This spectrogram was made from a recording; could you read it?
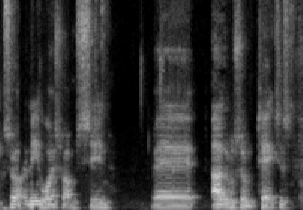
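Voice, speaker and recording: A man's voice: on the low side, completely flat delivery, a little slow, recorded from a distance. A Glaswegian Scottish man hosting a casual livestream chat, rambling and breaking off to greet viewers. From Scotland. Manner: rambling, self-interrupting, chatty with viewers. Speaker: host.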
